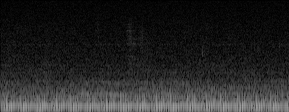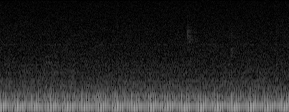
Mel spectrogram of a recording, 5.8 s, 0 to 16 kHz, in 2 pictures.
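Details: Container ship Maersk Taikung at Port of Genoa Pra', 1 a.m., recorded from over 1 km away: a deep, even rhythmic banging at about two beats per second over a steady rumble; cause unknown.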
